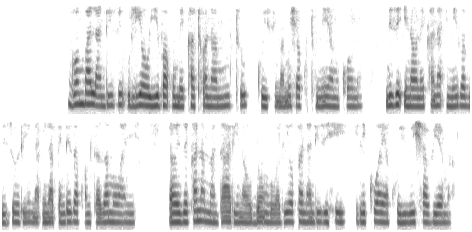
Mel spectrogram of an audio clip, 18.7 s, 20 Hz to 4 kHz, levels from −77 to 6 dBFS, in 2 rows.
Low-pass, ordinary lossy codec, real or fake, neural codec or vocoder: 3.6 kHz; MP3, 32 kbps; fake; vocoder, 24 kHz, 100 mel bands, Vocos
